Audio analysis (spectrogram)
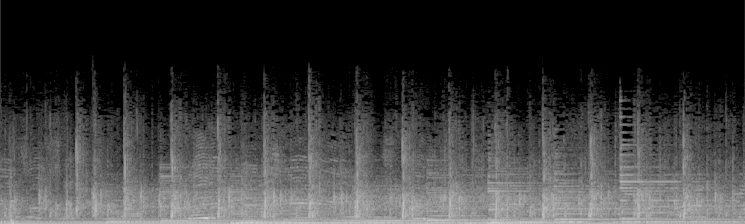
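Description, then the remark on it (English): An audience at a church worship service claps and applauds steadily to praise the Lord, a dense, loud wash of hand claps over sustained low organ-like tones and voices that carry through the whole stretch. “Clap your hands and lift your voice and praise the Lord.”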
